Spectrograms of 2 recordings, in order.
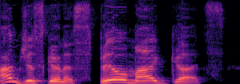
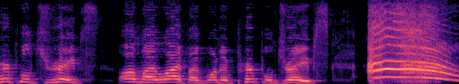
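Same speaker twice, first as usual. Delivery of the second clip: mock ecstatic, overjoyed screaming, high and swooping; 7 semitones higher than usual. Acting out a scream heard in a scene: Ned screaming in delight. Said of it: "Ned starts screaming".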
